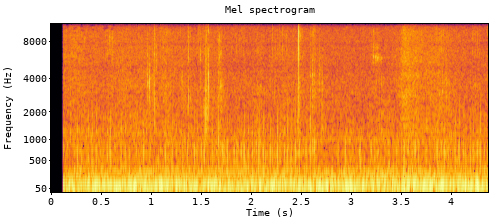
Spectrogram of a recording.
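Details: Male red Somali cat born 8 March 2020, at a pet shop, purring steadily: a low, continuous rumbling throb across the whole stretch, with a few faint clicks and light rustles above it in a quiet small room.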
